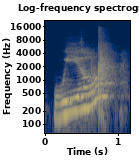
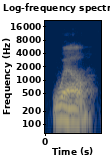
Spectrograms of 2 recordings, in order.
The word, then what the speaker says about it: we'll: When we have wheel has the same pronunciation as the word wheel, gets reduced to will.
